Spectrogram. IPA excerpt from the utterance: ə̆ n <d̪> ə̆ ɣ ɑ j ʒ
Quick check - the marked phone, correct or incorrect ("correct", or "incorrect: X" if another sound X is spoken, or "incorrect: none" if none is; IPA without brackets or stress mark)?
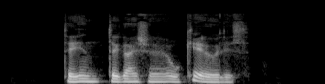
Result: incorrect: t̪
